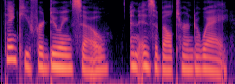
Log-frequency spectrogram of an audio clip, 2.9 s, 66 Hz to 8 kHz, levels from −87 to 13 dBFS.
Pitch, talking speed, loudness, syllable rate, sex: 170 Hz, 185 wpm, -20 LUFS, 5.0 syllables/s, female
